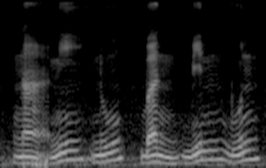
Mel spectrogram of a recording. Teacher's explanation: Ketika kita melafalkan huruf nun, na, ni, nu, ban, bin, bun, sedikit nafas yang keluar dan bunyinya cenderung jelas, karena tidak banyak nafas yang menyamarkan bunyi huruf nun ini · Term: jahar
